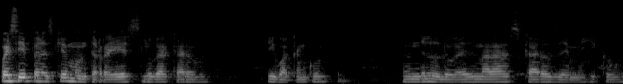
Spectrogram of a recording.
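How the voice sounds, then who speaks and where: With a dark, mellow tone, a man speaks at a medium pitch and moderate pace, his intonation monotone and flat but his loudness swinging widely. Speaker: podcast co-host. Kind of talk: casual chat.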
